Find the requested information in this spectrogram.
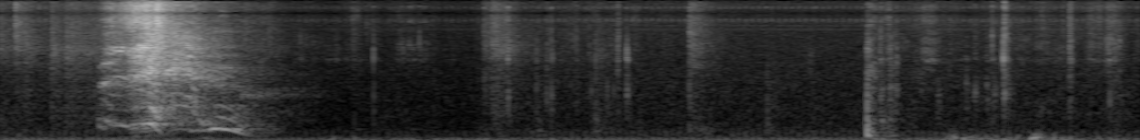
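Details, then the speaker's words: One loud, forceful sneeze, then quiet breathing and small noises, from a man with hay fever triggered by pollen, near the end of about half an hour of sneezing. "Only can imagine what it's like to have this kind of allergy and do this amount of sneezing. Ew. I've had enough now. Oh, about half an hour's worth of sneezing."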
